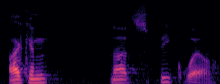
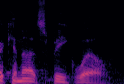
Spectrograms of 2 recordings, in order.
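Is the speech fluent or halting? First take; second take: halting; fluent. First: It is said slowly and haltingly, with hesitation. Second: It is read smoothly at a normal pace. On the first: "Maybe that's how he said it" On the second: "I try to read it in a way that's that's uh, you can you can uh, follow it"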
